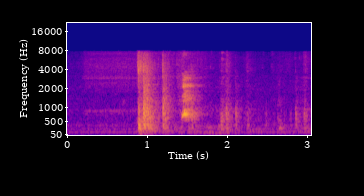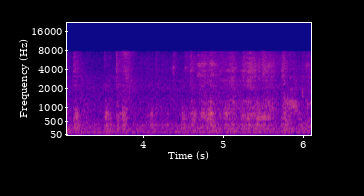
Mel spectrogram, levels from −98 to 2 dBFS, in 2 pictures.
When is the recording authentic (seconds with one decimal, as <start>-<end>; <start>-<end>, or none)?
2.4-3.1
